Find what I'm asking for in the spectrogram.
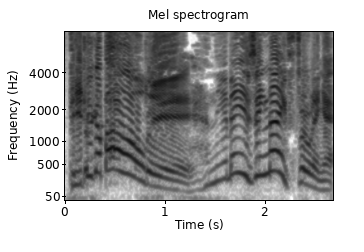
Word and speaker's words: Capaldi: Which is correct. It's not Capaldi. It's Capaldi.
